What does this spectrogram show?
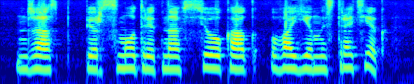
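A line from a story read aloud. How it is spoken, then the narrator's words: Quiet, defensive tone. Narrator (Russian): Эдвард тихо оправдывал брата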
